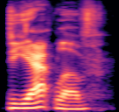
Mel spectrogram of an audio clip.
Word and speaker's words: Dyatlov: The Dyatlov Pass incident.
